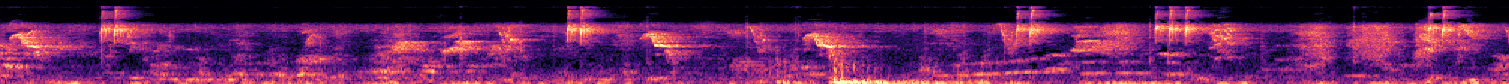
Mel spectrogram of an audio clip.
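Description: Birds chirping and calling in short, irregular notes, typical of house sparrows feeding on the ground, with a brief low rustle about halfway through.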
